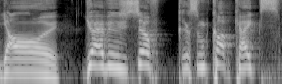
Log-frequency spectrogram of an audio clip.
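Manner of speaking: high, loud, slow London caricature; mock London accent. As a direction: call the name out as a squawking cartoon Londoner. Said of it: "you sound like you're from London".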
